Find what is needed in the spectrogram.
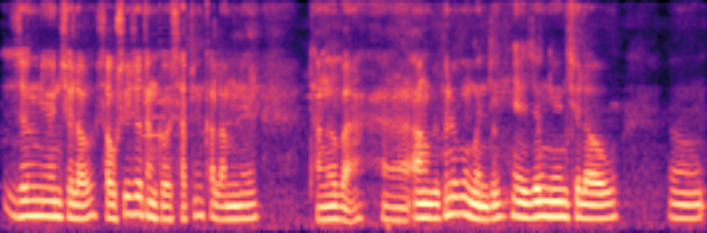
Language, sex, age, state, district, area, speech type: Bodo, male, 30-45, Assam, Kokrajhar, rural, spontaneous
